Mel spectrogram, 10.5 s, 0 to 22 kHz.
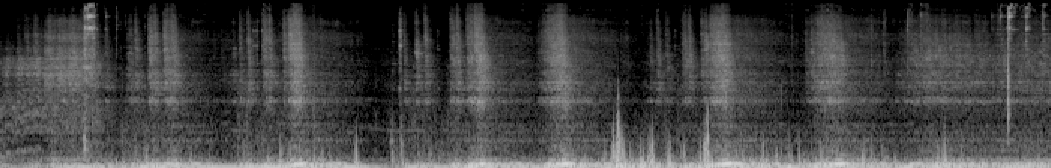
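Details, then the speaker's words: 1991 Foxbody Mustang GT V8, first start after installing Holley Terminator X fuel injection, before resetting timing: low idle surging and dipping; idle not yet settled. "yeah baby we'll have to settle in the title a little bit well she's running"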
